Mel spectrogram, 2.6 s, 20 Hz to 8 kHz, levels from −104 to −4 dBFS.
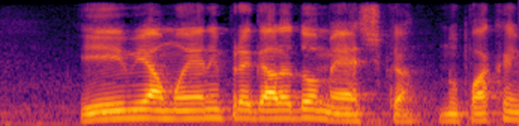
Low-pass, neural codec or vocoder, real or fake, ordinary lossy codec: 7.2 kHz; none; real; none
